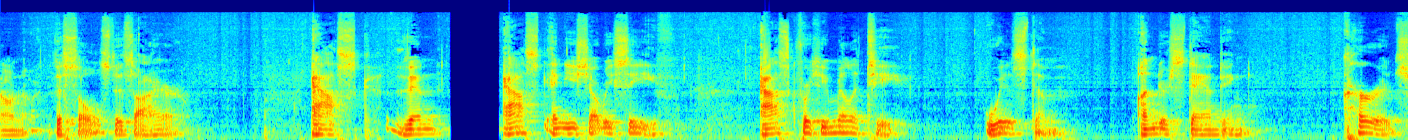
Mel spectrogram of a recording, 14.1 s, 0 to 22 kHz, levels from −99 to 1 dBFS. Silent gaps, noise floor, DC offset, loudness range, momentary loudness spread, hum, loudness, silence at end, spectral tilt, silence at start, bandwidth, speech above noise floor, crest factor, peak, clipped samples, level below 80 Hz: 4.51-4.97 s; -47 dBFS; under 0.1%; 3 LU; 22 LU; none; -20 LUFS; 0 s; -4.5 dB/octave; 0 s; 16 kHz; 27 dB; 22 dB; 0 dBFS; under 0.1%; -42 dBFS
